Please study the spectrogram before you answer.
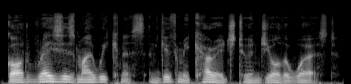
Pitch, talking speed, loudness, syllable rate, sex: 95 Hz, 205 wpm, -20 LUFS, 5.8 syllables/s, male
